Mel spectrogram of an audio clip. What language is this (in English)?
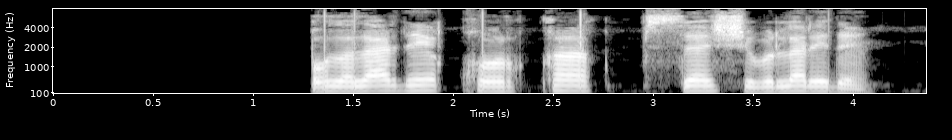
Uzbek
